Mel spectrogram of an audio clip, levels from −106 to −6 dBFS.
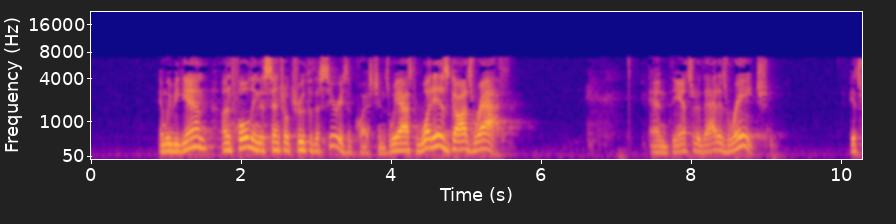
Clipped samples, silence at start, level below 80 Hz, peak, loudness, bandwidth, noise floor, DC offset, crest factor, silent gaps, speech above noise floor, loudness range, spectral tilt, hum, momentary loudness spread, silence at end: under 0.1%; 0.9 s; -58 dBFS; -6 dBFS; -24 LUFS; 7.6 kHz; -72 dBFS; under 0.1%; 20 dB; none; 48 dB; 7 LU; -4.5 dB/octave; none; 14 LU; 0 s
